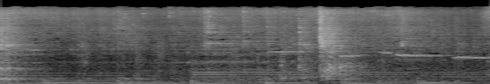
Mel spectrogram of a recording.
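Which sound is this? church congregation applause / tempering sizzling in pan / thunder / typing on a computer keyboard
tempering sizzling in pan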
